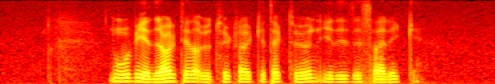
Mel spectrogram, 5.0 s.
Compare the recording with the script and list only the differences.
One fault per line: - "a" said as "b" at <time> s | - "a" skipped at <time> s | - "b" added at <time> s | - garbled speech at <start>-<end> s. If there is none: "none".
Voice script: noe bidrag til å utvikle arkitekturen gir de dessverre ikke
none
